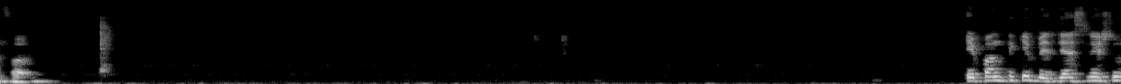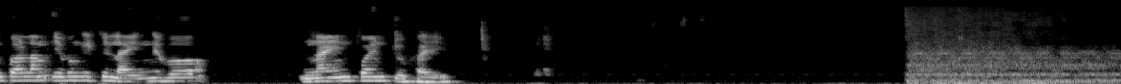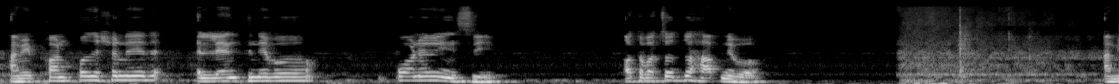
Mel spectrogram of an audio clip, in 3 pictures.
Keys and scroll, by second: 5.6 Home, 15.2 KP_2, 15.5 KP_5, 16.1 Return, 20.2 Home.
